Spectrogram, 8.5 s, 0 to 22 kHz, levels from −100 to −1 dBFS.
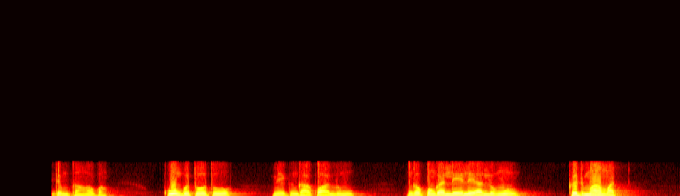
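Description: The clip opens with a cut-off start: digital silence until 0.66 s, then speech begins abruptly mid-sound. Capture began late, so there is no natural onset. The waveform jumps from a flat line straight into the speech, and the spectrogram shows a sharp vertical edge.

Hard clipping follows at 2.14 to 2.52 s (about 5 dB over), 5.36 to 6.00 s (about 1 dB) and 7.17 to 7.63 s (about 5 dB). Peaks exceeded the stage's range and were sliced flat, heard as crackly fuzz that is strongest in the 5 dB passages. The waveform shows squared-off tops, and the spectrogram shows smeared harmonics streaking upward, within the G.726 telephone band that stops near 3.9 kHz.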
